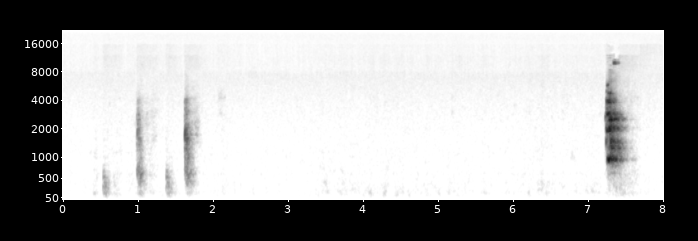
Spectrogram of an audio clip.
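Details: Young Blenheim Cavalier King Charles Spaniel puppies in an indoor puppy pen: a few soft little yips in quick succession, then after a pause one louder, bright bark.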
